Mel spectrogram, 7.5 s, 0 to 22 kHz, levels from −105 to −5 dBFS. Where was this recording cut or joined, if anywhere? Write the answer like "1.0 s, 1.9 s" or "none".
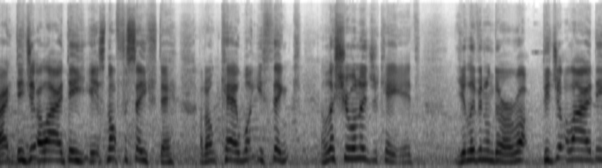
none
